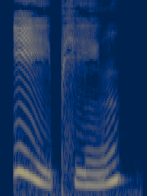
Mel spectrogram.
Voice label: "yiping", Chinese; 중국어 경성 연습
